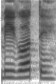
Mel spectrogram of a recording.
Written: bigote

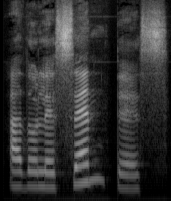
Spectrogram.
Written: adolescentes

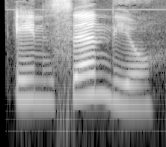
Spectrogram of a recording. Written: incendio

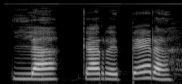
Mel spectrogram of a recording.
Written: carretera

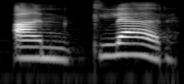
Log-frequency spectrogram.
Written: anclar

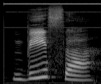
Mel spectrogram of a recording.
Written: visa

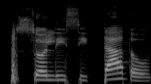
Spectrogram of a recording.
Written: solicitado

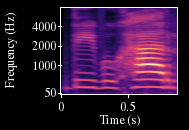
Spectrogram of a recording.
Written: dibujar

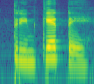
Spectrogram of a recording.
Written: trinquete

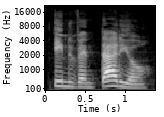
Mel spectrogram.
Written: inventario

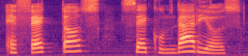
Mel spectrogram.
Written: efectos secundarios

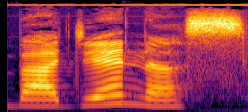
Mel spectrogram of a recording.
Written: ballenas

